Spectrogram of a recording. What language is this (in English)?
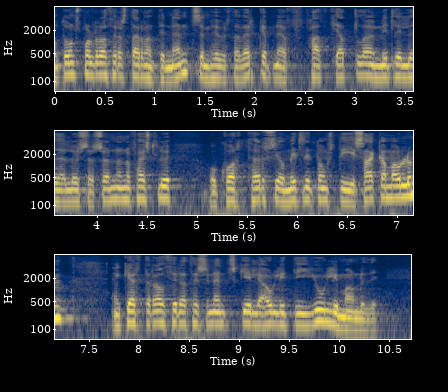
Icelandic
